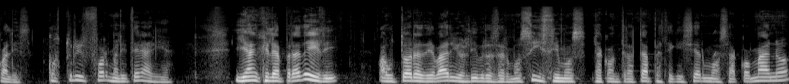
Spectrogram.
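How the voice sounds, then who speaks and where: In a normal speaking voice with ordinary pitch variation, the speaker goes at a moderate pace, the sound dry and close with no echo on a very clean recording with a silent background. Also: man, fairly high pitch for a man. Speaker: TV host, book reviewer. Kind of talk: TV book recommendations.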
